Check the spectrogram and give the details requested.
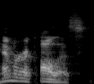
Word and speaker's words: Hemerocallis: No one asked you to say the Latin, but you just it's like hemorrhoid but callus at the end. So I'm just gonna say hemorrhacalis.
